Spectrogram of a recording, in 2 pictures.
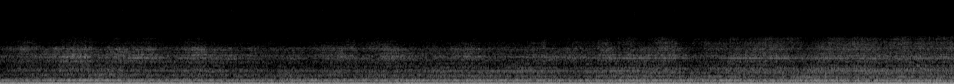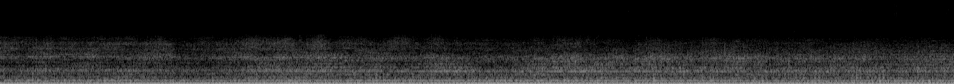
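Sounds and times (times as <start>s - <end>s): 
deep engine drone in the country: 0.0s - 19.0s.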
